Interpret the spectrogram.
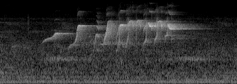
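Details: Mountain white-eye master song from nature for training birds: one short, very high buzzy twittering phrase, rising at the start and holding a dense shimmering trill.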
